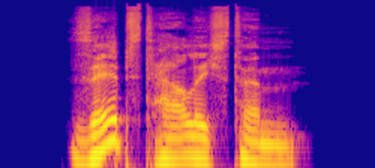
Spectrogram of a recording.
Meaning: strong dative masculine/neuter singular superlative degree of selbstherrlich
- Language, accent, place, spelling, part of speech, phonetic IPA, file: German, Germany, Berlin, selbstherrlichstem, adjective, [ˈzɛlpstˌhɛʁlɪçstəm], De-selbstherrlichstem.ogg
